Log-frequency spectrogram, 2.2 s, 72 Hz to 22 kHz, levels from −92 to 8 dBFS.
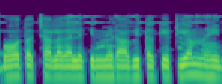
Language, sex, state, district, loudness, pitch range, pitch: Hindi, male, Bihar, Saharsa, -16 LUFS, 125-130 Hz, 125 Hz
